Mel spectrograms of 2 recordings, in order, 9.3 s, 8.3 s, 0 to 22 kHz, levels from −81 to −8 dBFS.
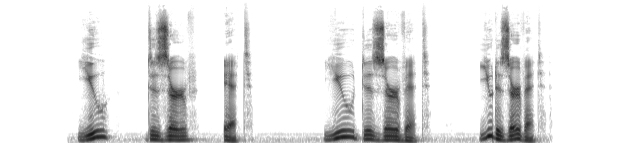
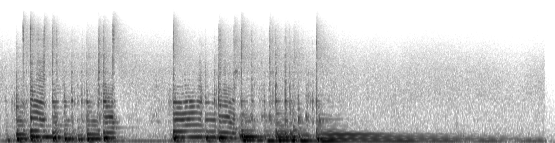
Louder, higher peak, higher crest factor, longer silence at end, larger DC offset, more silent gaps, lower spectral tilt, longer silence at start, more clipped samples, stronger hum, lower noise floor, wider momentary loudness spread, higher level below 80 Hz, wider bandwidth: second, -20 LUFS vs -17 LUFS; about the same, 0 dBFS vs 0 dBFS; first, 24 dB vs 18 dB; first, 1.2 s vs 0.15 s; neither; neither; second, -4 dB/octave vs -8 dB/octave; first, 1.15 s vs 0 s; neither; neither; first, -63 dBFS vs -37 dBFS; second, 16 LU vs 22 LU; second, -44 dBFS vs -24 dBFS; first, 18 kHz vs 11.5 kHz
